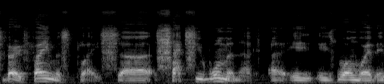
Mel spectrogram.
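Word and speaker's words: Sacsayhuamán: Sacsayhuaman is one way they pronounce it.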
